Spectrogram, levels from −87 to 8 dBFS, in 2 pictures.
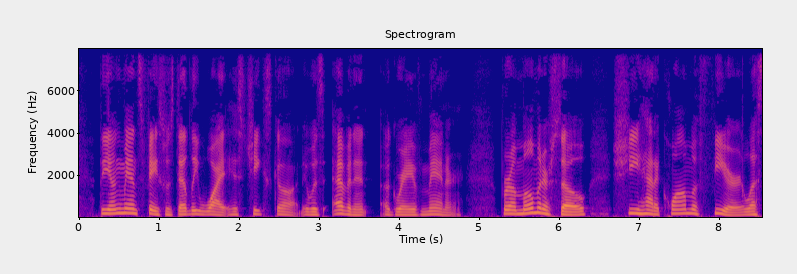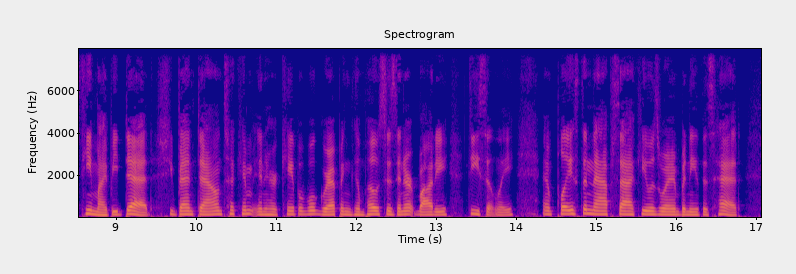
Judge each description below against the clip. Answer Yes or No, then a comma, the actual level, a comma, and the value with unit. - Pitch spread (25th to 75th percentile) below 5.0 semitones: Yes, average, 3.3 semitones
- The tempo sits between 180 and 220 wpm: Yes, average, 200 wpm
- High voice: No, medium, 150 Hz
